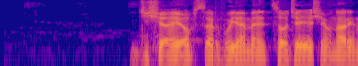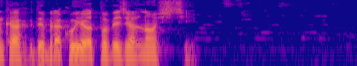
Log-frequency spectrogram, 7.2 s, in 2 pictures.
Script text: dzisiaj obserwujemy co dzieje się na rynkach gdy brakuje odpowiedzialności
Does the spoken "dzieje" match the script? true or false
true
